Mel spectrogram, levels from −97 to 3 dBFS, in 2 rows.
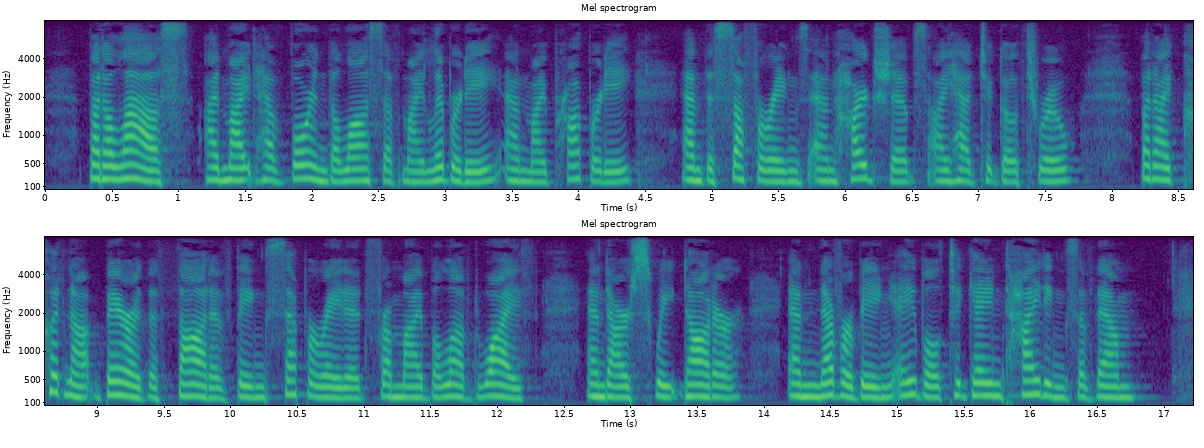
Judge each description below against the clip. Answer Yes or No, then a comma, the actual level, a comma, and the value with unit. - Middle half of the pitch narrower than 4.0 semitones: Yes, narrow, 2.4 semitones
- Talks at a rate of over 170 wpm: Yes, average, 180 wpm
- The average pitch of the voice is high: Yes, high, 200 Hz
